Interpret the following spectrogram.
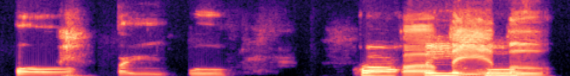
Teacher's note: জিহ্বার গোড়া, তার বরাবর উপরের তালুর সঙ্গে লাগাইয়া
